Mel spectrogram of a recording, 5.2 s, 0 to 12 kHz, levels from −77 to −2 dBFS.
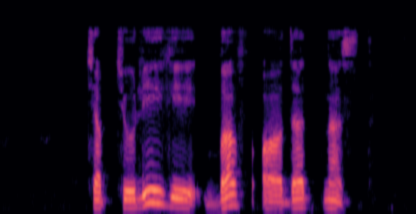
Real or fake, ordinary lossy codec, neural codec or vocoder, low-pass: real; MP3, 32 kbps; none; 7.2 kHz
